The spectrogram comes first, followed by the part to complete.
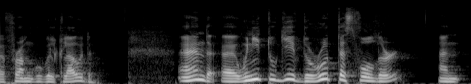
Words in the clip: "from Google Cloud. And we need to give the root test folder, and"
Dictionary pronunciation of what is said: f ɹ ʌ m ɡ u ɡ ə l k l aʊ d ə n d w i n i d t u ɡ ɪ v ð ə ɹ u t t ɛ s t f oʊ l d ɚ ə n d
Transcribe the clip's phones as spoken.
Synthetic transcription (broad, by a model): f ɹ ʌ m ɡ u ɡ ə l k l aʊ d ə n d w i n i d t u ɡ ɪ v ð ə ɹ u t t ɛ s t f oʊ l d ɚ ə n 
